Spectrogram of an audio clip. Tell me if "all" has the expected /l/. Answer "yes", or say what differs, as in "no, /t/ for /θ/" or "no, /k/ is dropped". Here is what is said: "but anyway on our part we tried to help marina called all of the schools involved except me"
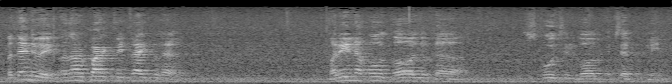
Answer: yes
